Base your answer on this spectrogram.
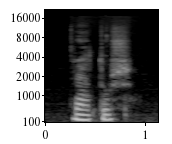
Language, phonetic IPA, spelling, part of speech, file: Polish, [ˈratuʃ], ratusz, noun, LL-Q809 (pol)-ratusz.wav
